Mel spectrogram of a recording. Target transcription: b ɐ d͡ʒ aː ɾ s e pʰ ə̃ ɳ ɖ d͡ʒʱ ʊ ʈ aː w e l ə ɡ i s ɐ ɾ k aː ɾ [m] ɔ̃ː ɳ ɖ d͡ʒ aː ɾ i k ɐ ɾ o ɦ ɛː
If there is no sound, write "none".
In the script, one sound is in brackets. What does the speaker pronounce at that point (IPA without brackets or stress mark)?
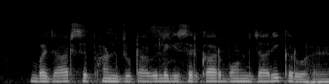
b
